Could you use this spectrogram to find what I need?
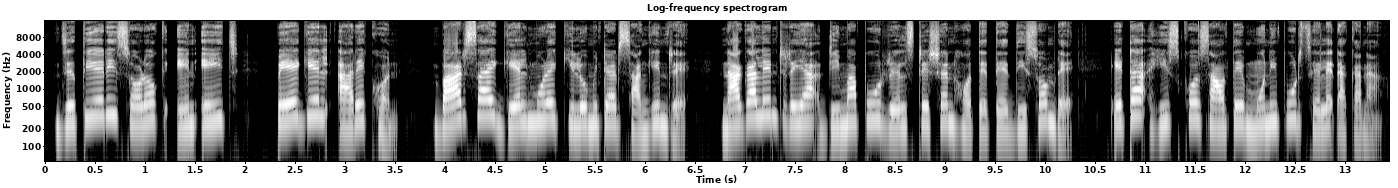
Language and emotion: Santali, neutral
